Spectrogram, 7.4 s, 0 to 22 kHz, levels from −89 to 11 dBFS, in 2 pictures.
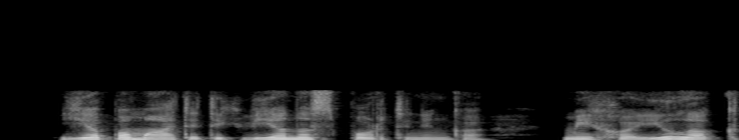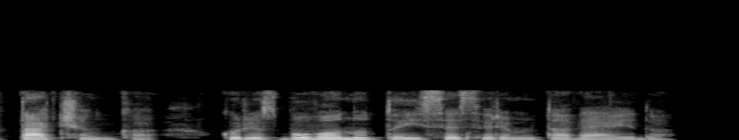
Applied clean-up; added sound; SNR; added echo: none; none; none; none.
